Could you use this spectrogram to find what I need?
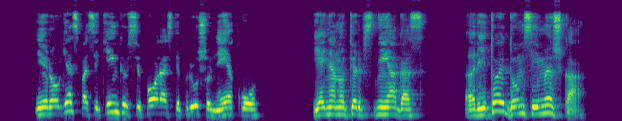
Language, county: Lithuanian, Marijampolė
